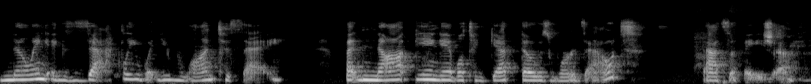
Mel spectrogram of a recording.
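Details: Adult woman speaking; no disorder.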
